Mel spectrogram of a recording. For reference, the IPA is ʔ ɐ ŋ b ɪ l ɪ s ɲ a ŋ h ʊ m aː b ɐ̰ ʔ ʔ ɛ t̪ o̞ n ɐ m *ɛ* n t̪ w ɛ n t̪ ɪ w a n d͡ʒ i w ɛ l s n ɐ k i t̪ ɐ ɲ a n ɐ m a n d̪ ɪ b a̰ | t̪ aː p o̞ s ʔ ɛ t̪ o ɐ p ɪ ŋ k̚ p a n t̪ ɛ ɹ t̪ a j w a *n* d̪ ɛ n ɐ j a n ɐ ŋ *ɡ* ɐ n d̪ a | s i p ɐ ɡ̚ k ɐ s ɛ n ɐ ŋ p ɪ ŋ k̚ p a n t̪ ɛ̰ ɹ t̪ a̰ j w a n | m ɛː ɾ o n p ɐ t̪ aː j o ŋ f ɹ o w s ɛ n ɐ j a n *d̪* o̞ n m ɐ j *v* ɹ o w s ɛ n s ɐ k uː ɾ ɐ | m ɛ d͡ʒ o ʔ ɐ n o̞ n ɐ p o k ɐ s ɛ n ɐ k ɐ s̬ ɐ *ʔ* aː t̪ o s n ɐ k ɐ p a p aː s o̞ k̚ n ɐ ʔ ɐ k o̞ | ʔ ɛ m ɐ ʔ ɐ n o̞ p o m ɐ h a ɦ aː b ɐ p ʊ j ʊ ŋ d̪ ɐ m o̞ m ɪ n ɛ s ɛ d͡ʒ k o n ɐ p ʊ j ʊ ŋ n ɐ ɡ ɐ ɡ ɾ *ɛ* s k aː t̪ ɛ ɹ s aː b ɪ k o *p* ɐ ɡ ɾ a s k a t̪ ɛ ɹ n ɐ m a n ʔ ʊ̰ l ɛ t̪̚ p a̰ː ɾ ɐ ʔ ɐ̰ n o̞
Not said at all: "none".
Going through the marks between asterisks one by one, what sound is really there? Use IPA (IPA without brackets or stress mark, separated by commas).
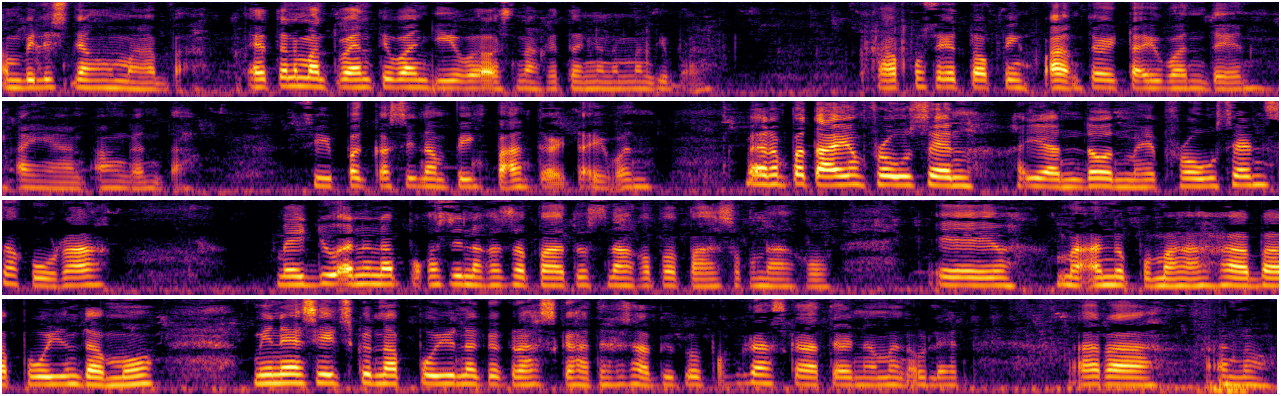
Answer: a, n, ɡ, d̪, f, p, a, p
